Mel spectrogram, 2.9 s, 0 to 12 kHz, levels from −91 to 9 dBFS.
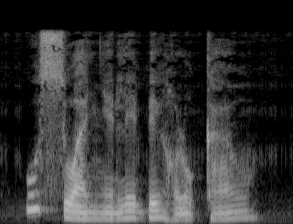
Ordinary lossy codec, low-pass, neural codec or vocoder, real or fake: AAC, 64 kbps; 7.2 kHz; none; real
